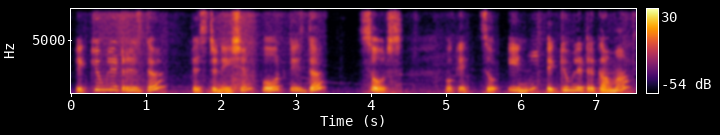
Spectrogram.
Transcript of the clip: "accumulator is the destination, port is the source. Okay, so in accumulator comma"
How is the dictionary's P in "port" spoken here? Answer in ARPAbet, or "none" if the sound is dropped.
F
